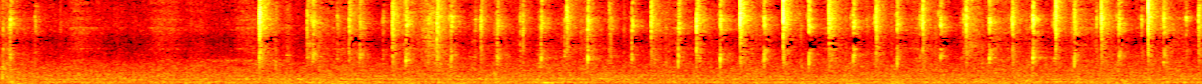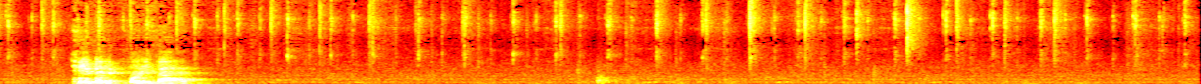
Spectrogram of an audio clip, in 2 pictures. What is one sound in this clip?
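A skipping rope slaps the floor in a steady rhythm.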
